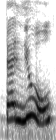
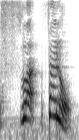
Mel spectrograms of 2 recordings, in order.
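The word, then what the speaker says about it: Faneuil: are doing in them don't let the French spelling confuse you the name of this building is pronounced fenu or fennel getting it wrong is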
